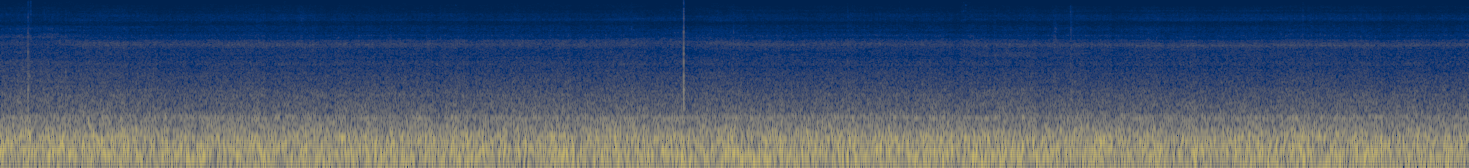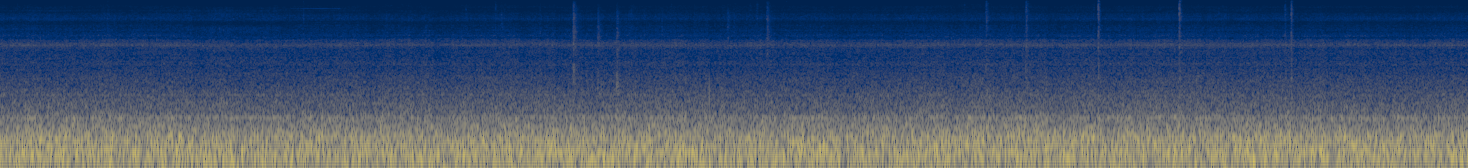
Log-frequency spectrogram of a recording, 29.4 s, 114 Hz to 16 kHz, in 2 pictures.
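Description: Airbus A320 cabin noise on approach: the steady roar of the jet engines and rushing air heard from a window seat. A faint, thin high whine runs under it.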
